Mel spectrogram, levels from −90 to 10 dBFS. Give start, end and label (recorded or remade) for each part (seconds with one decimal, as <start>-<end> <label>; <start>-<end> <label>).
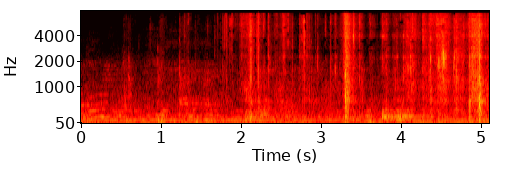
0.0-1.9 recorded; 1.9-5.1 remade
